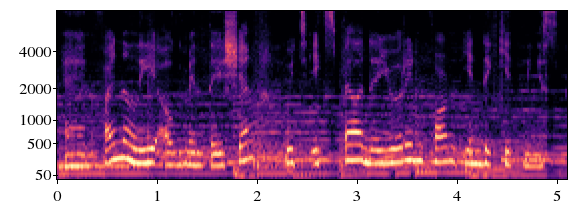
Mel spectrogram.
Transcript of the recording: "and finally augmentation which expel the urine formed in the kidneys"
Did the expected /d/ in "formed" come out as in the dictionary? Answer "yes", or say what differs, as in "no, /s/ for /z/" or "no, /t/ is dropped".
no, /d/ is dropped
